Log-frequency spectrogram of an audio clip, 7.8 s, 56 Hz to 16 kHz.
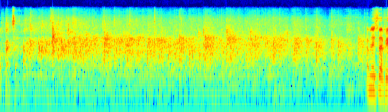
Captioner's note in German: Beifall bei der CDU und dem BÜNDNIS 90/DIE GRÜNEN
